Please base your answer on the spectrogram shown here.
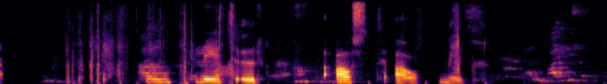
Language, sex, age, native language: Icelandic, female, 6, Icelandic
